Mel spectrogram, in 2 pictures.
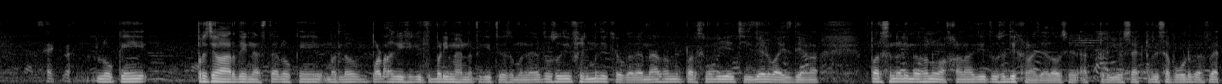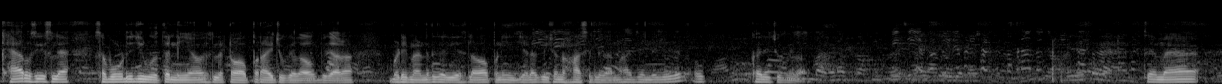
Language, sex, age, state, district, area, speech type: Dogri, male, 18-30, Jammu and Kashmir, Kathua, rural, spontaneous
